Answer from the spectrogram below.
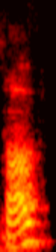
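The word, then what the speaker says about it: ת: Okay, and then we have 2 versions of tav, one with a dot. This is tav, and this is tav. This is sav, I guess. If you're in Spartic, okay. But in Hasidic, the Hasidic Jews, they're both the same.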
